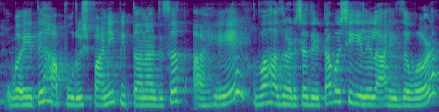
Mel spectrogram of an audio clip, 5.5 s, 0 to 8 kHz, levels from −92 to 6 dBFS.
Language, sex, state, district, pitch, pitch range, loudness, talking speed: Marathi, female, Maharashtra, Sindhudurg, 205 Hz, 195-245 Hz, -19 LUFS, 165 wpm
